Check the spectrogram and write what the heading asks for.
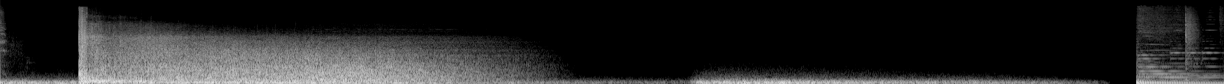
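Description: A loud, sharp explosion bursts out and rolls into a long, fading rumble, followed by a second deep, low boom that rumbles for several seconds before cutting off.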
